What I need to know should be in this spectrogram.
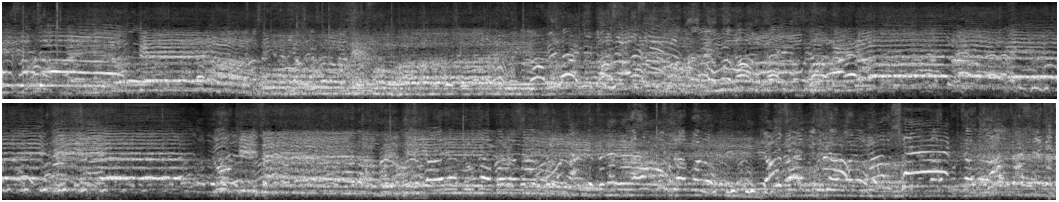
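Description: A crowd of men beat their chests in a steady rhythm.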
